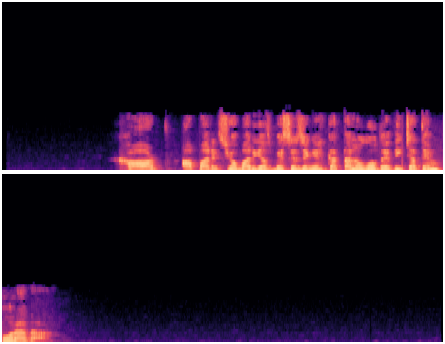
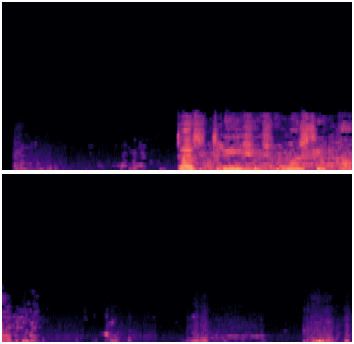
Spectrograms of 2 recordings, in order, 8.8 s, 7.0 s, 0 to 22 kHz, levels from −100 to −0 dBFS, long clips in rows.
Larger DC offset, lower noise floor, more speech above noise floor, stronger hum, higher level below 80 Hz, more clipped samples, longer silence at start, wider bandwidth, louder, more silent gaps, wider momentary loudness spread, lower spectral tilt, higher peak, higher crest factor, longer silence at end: neither; about the same, -77 dBFS vs -79 dBFS; first, 62 dB vs 50 dB; neither; first, -52 dBFS vs -68 dBFS; neither; first, 1.15 s vs 0.1 s; about the same, 8 kHz vs 7.8 kHz; first, -16 LUFS vs -30 LUFS; neither; second, 8 LU vs 24 LU; second, -4.5 dB/octave vs -6.5 dB/octave; first, -2 dBFS vs -10 dBFS; second, 16 dB vs 24 dB; first, 3.95 s vs 0.05 s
